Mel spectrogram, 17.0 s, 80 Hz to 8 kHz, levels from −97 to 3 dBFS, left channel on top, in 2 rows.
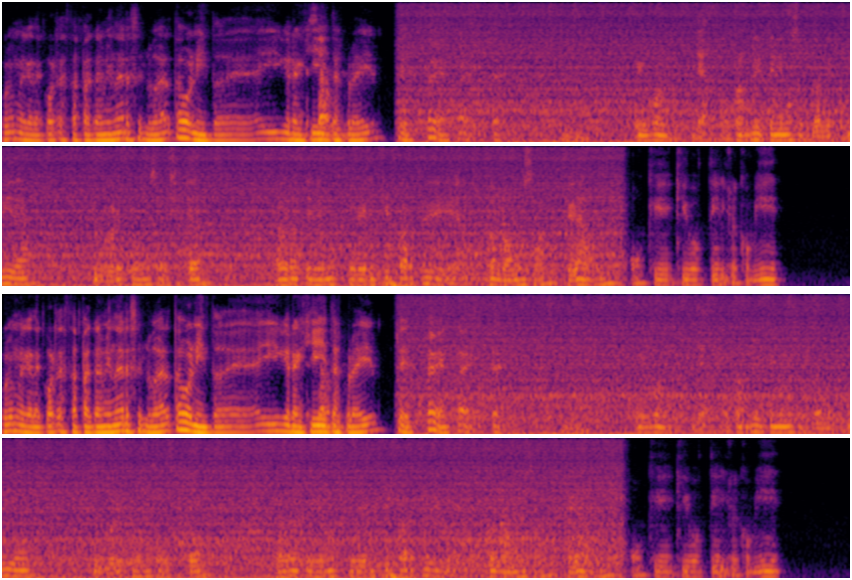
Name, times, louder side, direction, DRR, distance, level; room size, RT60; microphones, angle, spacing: voice 1, 0.0-5.0, right 3 dB, 55° right, 0.4 m, -25 dB
voice 2, 3.0-3.5 5.6-5.9 6.3-8.9 9.4-10.6 11.2-16.2, left 2 dB, 40° left, 0.5 m, -32 dB
sound 1, 3.9-14.7, equal, 10° right, 0.6 m, -26 dB
2.7 x 2.5 x 2.8 m
head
